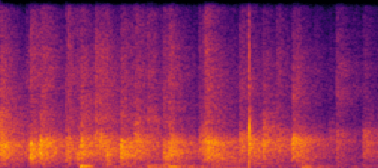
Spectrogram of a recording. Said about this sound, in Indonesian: Saya panggilkan …. Tepuk tangan atuh.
